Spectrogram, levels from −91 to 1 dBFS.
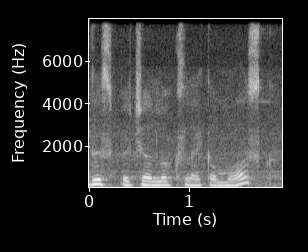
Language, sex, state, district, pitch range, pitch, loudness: English, male, Karnataka, Bangalore, 150-210 Hz, 170 Hz, -15 LUFS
